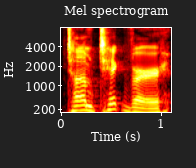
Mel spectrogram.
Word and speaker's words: Tom Tykwer: Tom Tykwer, as it is pronounced, even though it's spelled T-Y-K-W-E-R. – Right, Tykwer.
